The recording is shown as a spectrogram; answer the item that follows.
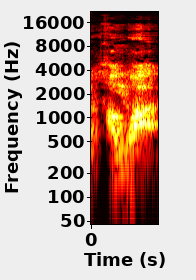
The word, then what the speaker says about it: Hawah: You'll even see it as a W, Hawa, because in ancient Hebrew it's pronounced as Wa.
